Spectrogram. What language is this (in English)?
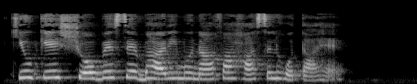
Urdu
